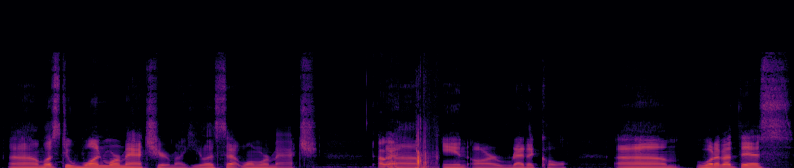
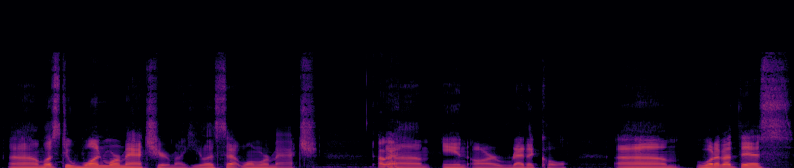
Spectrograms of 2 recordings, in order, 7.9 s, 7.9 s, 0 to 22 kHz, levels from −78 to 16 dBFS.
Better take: second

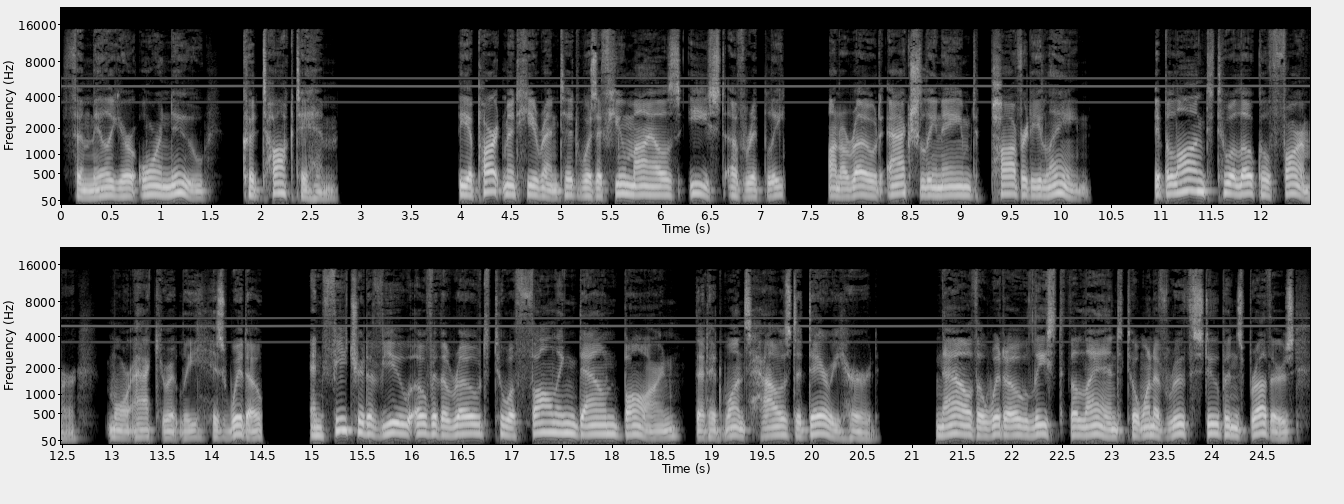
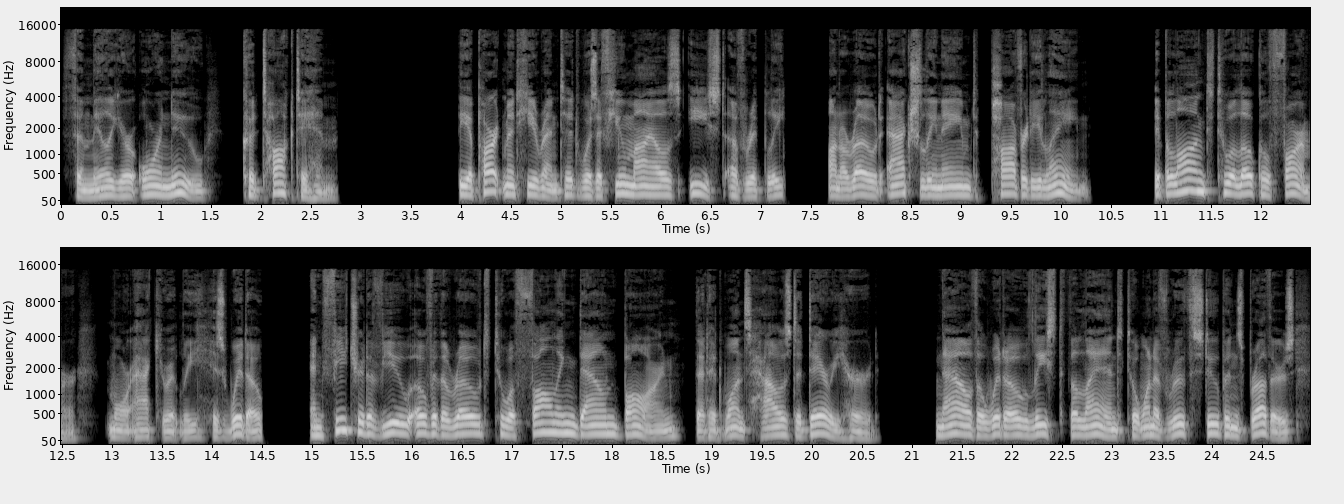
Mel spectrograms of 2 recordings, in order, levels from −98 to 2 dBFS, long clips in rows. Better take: second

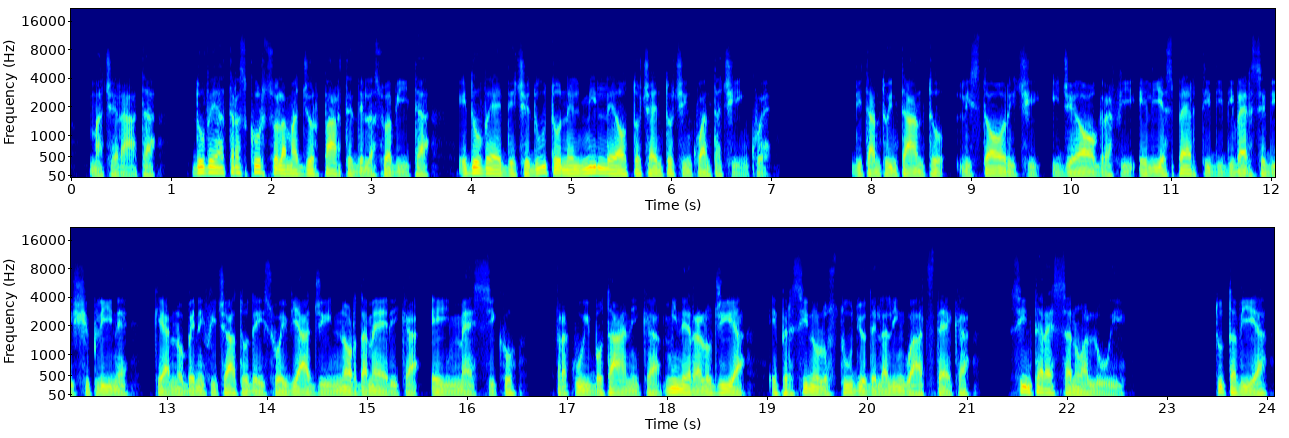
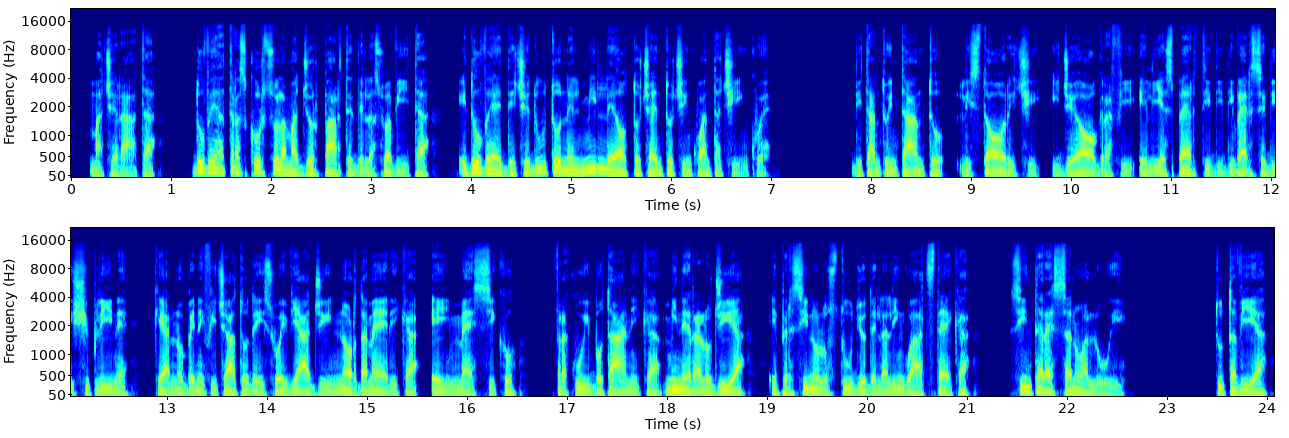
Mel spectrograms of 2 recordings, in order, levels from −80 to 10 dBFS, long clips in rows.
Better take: second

